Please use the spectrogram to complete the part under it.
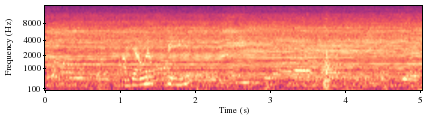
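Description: Electric clippers buzz steadily and continuously while shaving an animal's surgery site on a surgery board, a close droning hum running under a person's speech.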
